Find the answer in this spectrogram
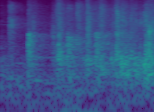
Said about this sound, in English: All of those who are functionally totally blind applaud.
